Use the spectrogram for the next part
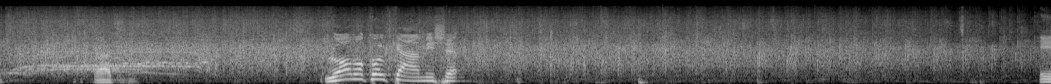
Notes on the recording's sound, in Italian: Live dal teatro Franco Parenti di Milano. Con gli aneddoti variegati del pubblico milanese, tra giovani lavoratori, studenti fuori sede e molto altro.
